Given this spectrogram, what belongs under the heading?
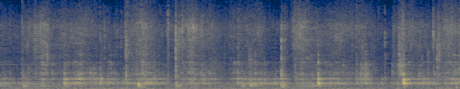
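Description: Phool makhana (fox nuts) being stirred and fried in a pan, with a steady, close sizzle and repeated scraping and clinking of a spoon against the pan, no one talking.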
